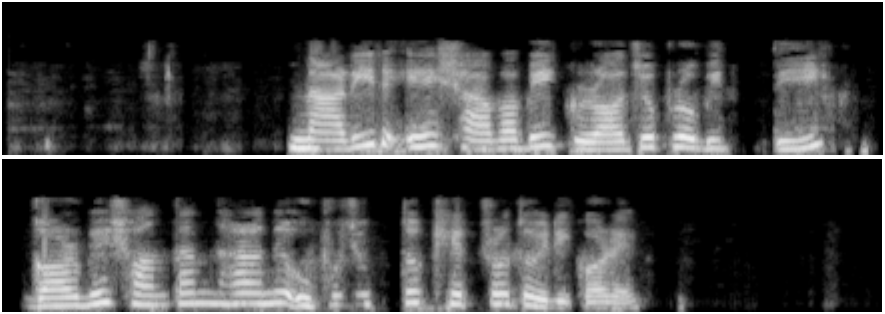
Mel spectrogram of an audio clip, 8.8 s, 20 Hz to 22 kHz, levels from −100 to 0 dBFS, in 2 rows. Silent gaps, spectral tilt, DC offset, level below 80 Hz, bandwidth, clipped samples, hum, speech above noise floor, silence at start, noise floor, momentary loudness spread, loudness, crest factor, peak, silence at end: 4.42-4.50 s; -6 dB/octave; under 0.1%; -58 dBFS; 7.8 kHz; under 0.1%; none; 74 dB; 1.45 s; -88 dBFS; 8 LU; -15 LUFS; 16 dB; 0 dBFS; 1.2 s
